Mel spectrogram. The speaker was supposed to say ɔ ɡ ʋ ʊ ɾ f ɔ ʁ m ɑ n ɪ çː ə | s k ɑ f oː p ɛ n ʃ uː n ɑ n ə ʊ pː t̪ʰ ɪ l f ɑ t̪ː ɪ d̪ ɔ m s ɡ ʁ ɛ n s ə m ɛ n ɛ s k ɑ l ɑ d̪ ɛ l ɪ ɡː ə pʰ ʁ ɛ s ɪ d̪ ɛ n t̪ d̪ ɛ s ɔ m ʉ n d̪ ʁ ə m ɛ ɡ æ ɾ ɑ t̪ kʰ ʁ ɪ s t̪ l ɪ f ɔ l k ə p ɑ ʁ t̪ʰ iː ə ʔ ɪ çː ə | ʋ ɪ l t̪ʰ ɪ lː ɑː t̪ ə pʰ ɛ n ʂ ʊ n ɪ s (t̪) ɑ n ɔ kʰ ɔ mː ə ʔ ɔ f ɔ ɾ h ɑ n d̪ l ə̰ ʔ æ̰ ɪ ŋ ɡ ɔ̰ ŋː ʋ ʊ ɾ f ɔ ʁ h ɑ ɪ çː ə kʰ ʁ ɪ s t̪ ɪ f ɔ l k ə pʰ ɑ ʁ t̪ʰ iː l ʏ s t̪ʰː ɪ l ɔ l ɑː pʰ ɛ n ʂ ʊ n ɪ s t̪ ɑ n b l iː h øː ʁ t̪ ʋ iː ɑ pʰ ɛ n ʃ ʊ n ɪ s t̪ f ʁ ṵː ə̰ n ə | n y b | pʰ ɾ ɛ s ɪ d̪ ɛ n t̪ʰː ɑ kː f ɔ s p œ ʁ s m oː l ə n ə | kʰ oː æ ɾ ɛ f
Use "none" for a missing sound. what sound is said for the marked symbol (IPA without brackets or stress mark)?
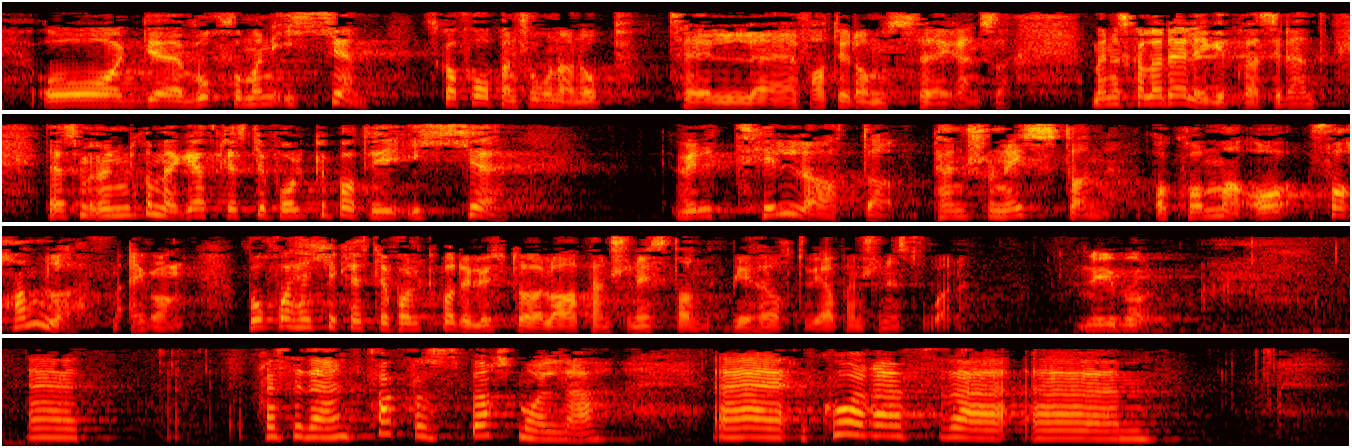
t̪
